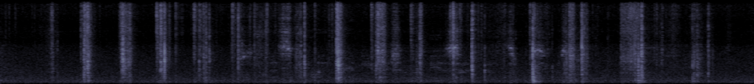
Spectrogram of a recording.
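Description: Tarot cards shuffled and drawn, a series of soft, crisp card snaps and flicks in an irregular patter, close and fairly quiet over a faint hiss, with no voices.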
